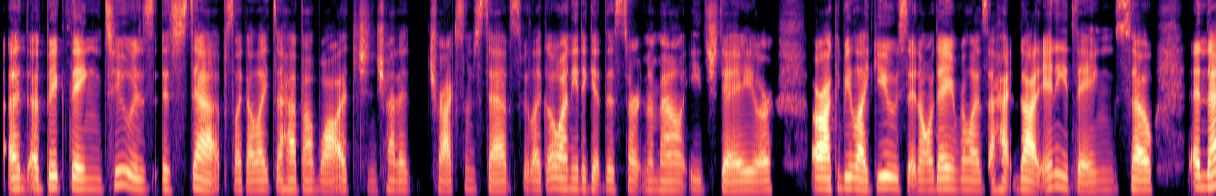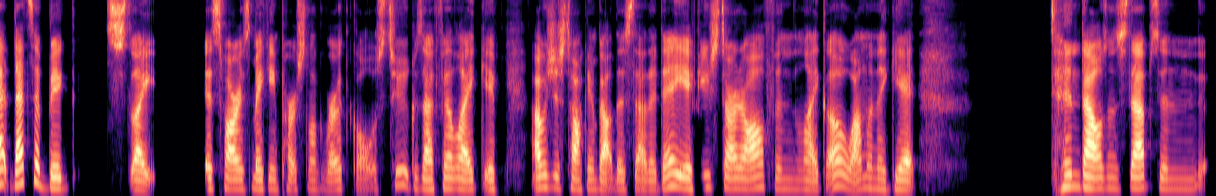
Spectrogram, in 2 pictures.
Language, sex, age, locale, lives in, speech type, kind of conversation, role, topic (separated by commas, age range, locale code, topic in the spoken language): English, female, 30-34, en-US, United States, conversation, unstructured, none, What motivates you to keep working toward your personal growth goals?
